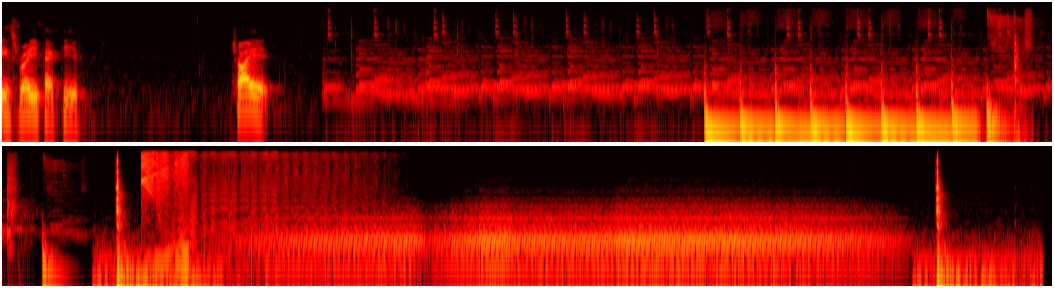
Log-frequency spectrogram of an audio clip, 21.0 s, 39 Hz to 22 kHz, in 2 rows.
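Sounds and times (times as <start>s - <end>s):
steady electric buzz: 11.4s - 20.2s
switch click: 11.5s - 11.9s, 19.6s - 20.8s.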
